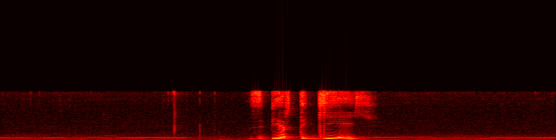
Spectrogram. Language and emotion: Russian, angry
